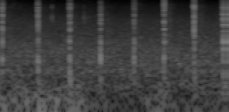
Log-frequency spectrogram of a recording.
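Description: Small folding pocket axe chopping into a thin sapling trunk: about seven quick, sharp strikes, roughly three a second.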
